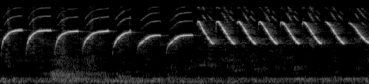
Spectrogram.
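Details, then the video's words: Male canary song for training young canaries: a series of rising, upswept whistles about three per second, shifting to a quicker run of steep descending notes. "Cuit Cuit Kenari Memanggil Lawan"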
